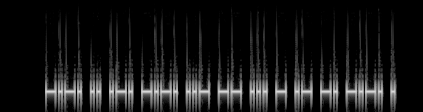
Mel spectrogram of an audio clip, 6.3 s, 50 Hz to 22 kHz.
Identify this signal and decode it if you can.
Morse code, heard as a keyed tone, about 25 wpm, 700 Hz. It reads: CIRCUMSTANCE
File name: Twelve Letter Words - 25wpm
